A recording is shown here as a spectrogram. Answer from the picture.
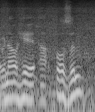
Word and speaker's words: Bosham: we're now here at fosam it's actually pronounced possum which I didn't realize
